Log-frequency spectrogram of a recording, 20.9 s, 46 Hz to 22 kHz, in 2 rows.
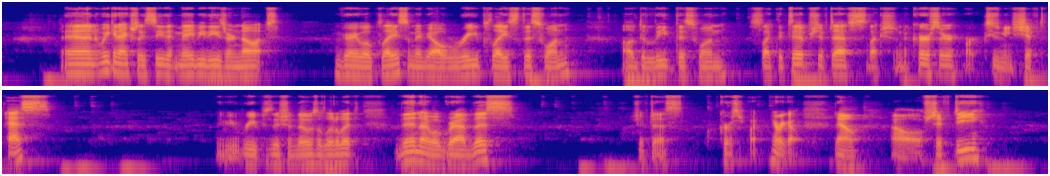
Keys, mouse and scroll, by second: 0.1-0.5 scroll up 6, 0.6 shift+middle click, 0.9-1.8 scroll up 2, 2.0 g, 5.2 scroll down 6, 5.5 shift+middle click, 6.0 right click, 6.3 x, 7.1 right click, 7.5 right click, 8.0 shift+s, 9.2 shift+middle click, 10.2-10.5 scroll up 2, 10.5 shift+middle click, 10.7 scroll up 2, 11.1 b, 11.7 g, 13.5 scroll down 4, 13.8 a, 14.1 right click, 14.4-14.8 scroll down 2, 14.8 shift+middle click, 15.0-15.4 scroll up 3, 16.0 right click, 16.6 shift+s, 18.1 right click, 18.6 scroll down 5, 19.8 shift+d, 20.4 shift+s.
